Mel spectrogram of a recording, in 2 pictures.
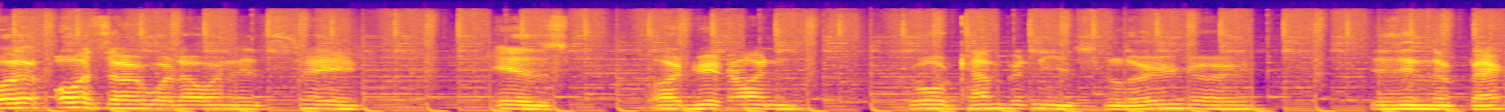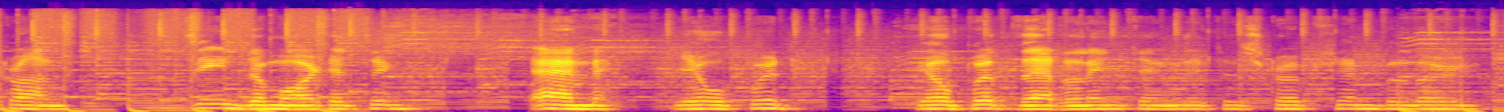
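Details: Adult man with Friedreich's ataxia causing ataxic dysarthria; ataxic dysarthria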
